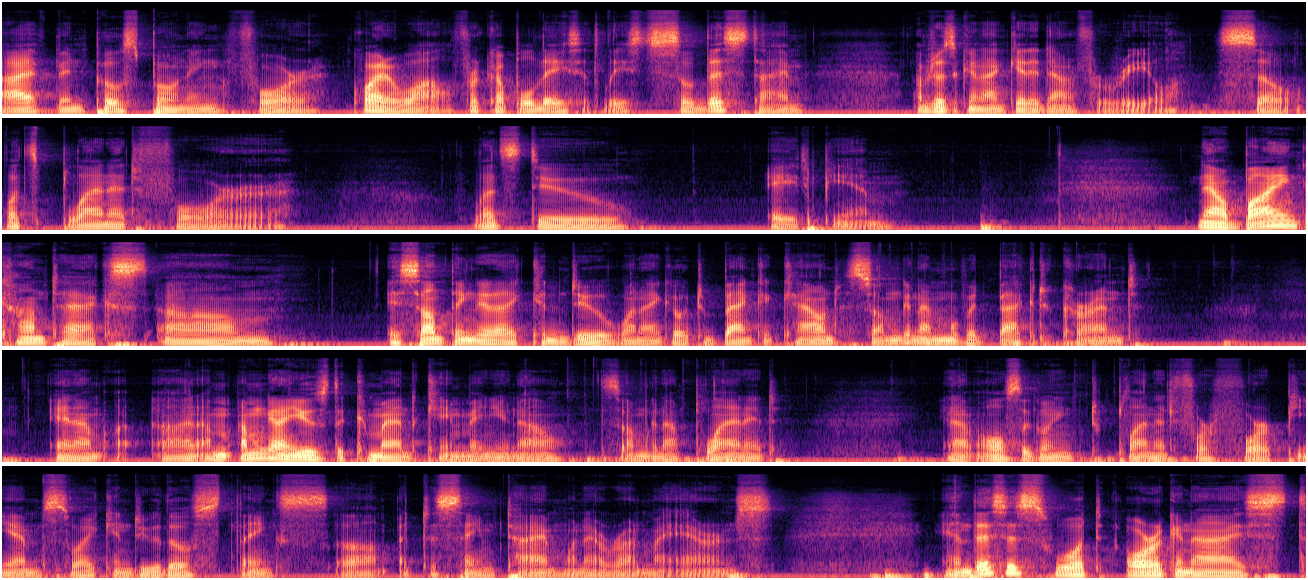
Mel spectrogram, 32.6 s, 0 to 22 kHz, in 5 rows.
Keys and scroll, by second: 17.6 super+k, 19.2 Return, 22.5 super+k, 24.0 Return, 26.4 Return.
